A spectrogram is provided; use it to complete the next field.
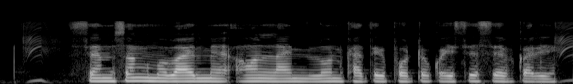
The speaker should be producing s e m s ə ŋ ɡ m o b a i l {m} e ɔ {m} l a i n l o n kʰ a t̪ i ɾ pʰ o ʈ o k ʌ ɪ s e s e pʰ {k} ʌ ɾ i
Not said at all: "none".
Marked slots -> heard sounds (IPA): m, n, k

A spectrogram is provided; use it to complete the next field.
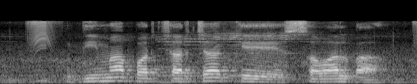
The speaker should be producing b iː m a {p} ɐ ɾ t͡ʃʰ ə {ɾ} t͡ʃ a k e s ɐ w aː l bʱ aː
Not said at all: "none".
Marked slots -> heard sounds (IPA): p, ɾ

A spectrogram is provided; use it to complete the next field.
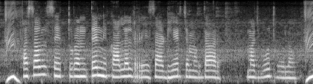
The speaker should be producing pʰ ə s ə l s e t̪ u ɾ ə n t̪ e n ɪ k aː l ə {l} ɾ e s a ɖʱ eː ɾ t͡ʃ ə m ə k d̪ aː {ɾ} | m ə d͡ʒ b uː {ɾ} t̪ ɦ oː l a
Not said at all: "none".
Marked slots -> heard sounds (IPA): l, ɾ, none

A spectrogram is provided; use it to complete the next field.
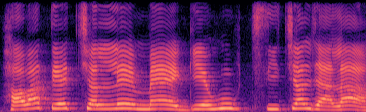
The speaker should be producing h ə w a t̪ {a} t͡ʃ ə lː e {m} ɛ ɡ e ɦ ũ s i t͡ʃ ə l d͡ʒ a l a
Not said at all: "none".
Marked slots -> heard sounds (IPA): e, m

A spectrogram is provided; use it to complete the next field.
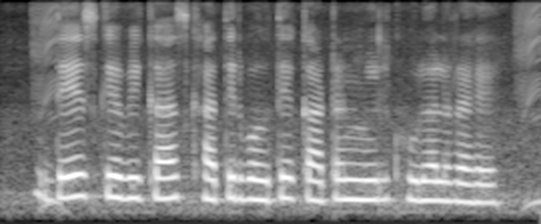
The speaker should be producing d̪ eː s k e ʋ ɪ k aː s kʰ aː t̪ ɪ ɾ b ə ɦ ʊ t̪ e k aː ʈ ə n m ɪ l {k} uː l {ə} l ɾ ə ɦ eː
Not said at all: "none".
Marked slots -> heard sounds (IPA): kʰ, ə

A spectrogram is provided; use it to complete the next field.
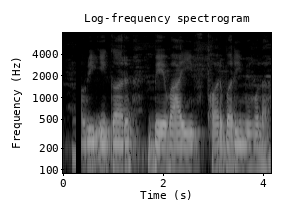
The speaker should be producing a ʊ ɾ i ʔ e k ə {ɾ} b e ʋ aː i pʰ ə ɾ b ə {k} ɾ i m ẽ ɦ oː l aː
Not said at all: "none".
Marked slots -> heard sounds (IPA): ɾ, none

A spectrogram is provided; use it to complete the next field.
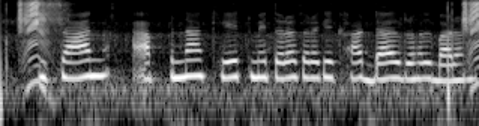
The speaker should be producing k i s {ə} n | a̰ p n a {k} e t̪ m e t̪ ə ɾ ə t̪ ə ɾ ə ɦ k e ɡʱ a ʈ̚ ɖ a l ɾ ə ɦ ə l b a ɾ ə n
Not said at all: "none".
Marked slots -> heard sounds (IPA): a, kʰ

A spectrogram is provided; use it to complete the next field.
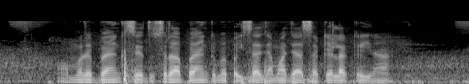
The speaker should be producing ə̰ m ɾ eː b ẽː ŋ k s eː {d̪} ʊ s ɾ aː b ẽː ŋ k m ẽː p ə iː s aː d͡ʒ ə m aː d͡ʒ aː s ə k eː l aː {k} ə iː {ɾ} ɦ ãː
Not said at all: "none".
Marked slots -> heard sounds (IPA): d̪, k, ɾ

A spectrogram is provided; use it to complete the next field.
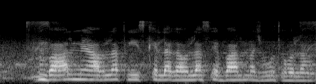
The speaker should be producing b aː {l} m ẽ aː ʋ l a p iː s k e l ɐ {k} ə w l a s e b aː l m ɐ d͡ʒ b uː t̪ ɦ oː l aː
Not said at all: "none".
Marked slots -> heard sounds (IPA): l, ɡ

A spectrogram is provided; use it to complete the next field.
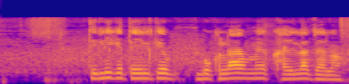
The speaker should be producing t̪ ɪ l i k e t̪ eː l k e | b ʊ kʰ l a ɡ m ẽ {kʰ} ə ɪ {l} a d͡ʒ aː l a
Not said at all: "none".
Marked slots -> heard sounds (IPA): kʰ, l

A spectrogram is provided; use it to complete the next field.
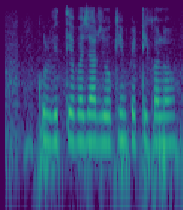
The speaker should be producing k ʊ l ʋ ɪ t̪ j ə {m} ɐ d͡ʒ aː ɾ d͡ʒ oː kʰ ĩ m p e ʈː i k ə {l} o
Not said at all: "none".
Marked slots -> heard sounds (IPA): b, l

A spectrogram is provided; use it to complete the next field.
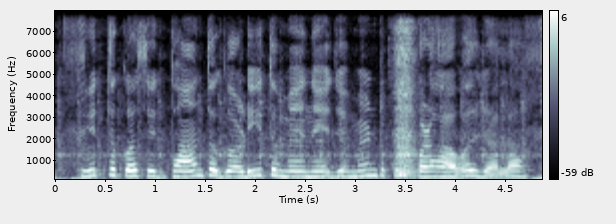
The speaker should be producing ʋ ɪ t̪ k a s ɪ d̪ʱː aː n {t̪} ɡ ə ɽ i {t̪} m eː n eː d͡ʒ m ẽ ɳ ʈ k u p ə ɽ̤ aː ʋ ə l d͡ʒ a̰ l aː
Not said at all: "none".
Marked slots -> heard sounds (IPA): t̪, t̪

